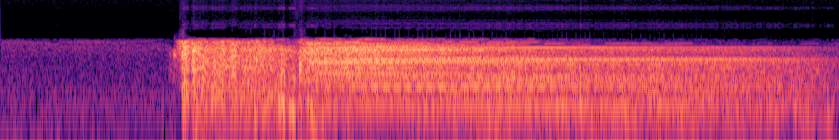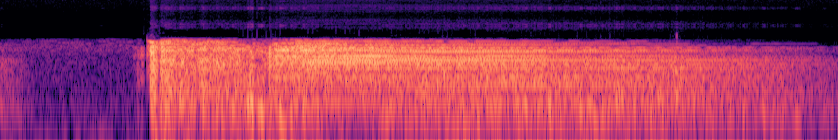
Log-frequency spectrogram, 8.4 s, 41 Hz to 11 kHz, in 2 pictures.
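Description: Two .22 LR revolver shots about four seconds apart, each followed by steel targets ringing with a long tone that dies away over about three seconds. The sound is dull, with no high end.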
